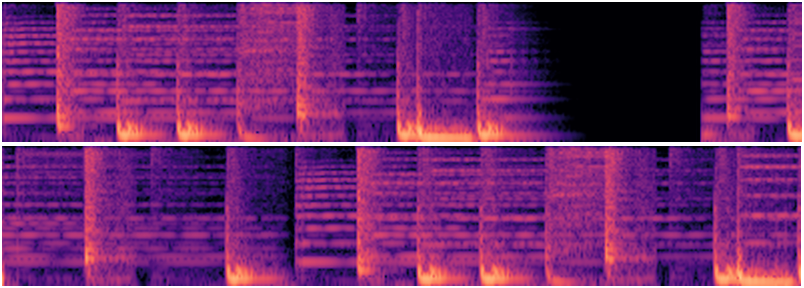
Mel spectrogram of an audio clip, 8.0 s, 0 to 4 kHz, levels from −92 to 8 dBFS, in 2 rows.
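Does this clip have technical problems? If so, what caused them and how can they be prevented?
Yes. From 2.54 to 3.51 s there is a call audio freeze, most likely because packets were held up in transit and the jitter buffer ran dry. With nothing new to play, the receiver stretched the last sound into a fading buzz or hiss that then falls silent for about 0.72 s of the 0.95 s hold. When the packets finally arrived, playback resumed where it had stopped, so nothing is lost but a gap now sits in the audio. Preventing it means giving the connection steadier routing, or a larger jitter buffer margin, so delivery stalls don't drain the queue.

At 3.97 to 4.01 s the audio skips ahead: a stretch of roughly half a second was discarded, either lost in transit or dropped when the jitter buffer overflowed. Playback jumps straight from before the cut to after it, bridged by only about 22 ms of filler, so the two sides are joined almost directly and the missing half-second simply never plays. 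A buffer that drains a backlog gradually by time-compression, rather than discarding whole chunks, would avoid this.

Two jitter buffer slow-downs follow, from 4.18 to 5.71 s and from 7.18 to 7.91 s. In each, the buffer was running low or had just raised its target delay, and rebuilt its reserve by repeating single pitch periods and pause fragments over and over. The first runs at about 87% speed, adding 208 ms; the second at about 92%, adding 64 ms. The pitch stays put, but sounds are drawn out. Steadier packet arrival, or a buffer that starts with enough delay, would reduce how often it has to stretch.

The G.711 mu-law call path itself is audible as its usual coding noise and the expected cutoff, with nothing above 4 kHz.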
